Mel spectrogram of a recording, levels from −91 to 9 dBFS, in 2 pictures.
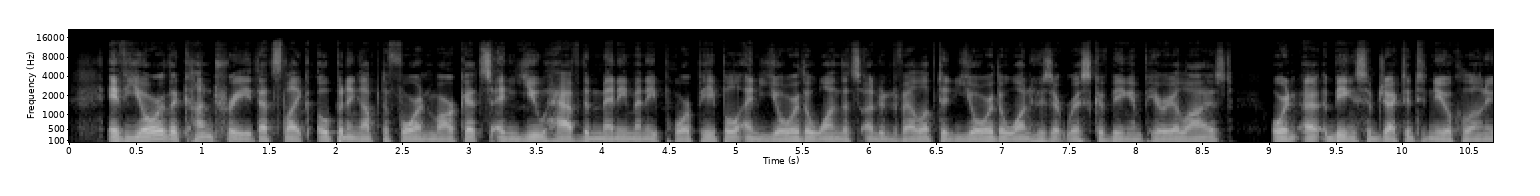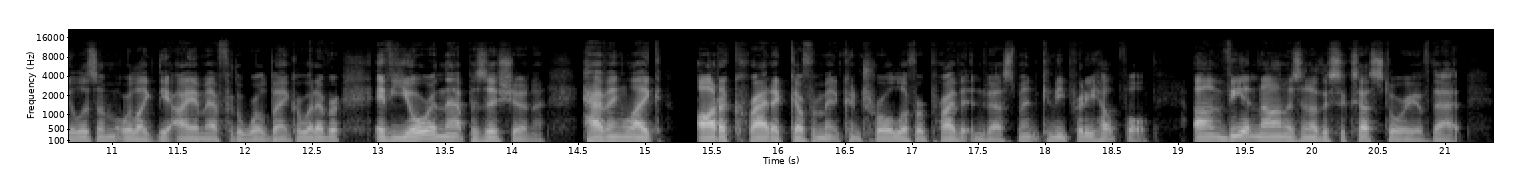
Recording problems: none

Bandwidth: 14.5 kHz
